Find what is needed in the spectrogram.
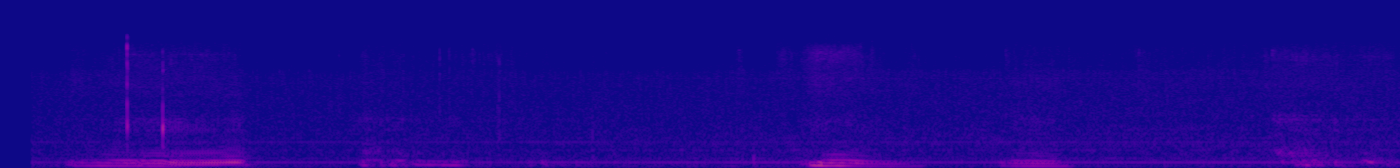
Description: My American bulldog snoring like a human. His snoring is loud. He keeps me awake at night sometimes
